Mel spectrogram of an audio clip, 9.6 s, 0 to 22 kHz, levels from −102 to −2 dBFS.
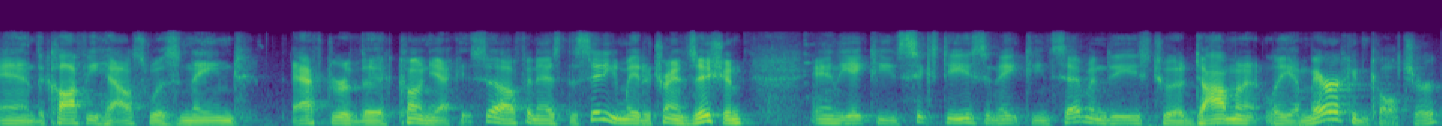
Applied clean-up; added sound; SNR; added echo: none; none; none; none.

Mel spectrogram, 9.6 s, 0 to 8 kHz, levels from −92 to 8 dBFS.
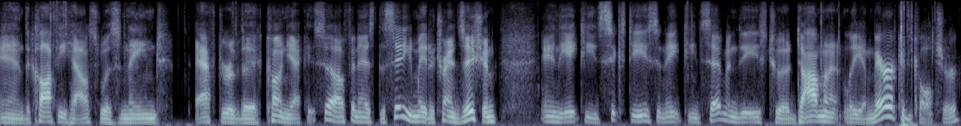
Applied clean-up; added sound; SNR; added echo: neural diffusion model UNIVERSE++.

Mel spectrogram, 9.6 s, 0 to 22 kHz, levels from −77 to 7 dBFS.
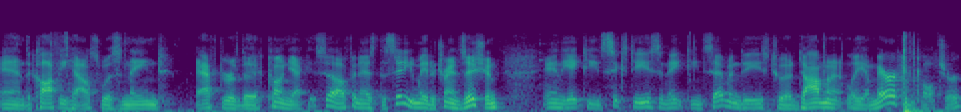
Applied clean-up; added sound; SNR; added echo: none; Tearing / Wood; 15 dB; none.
